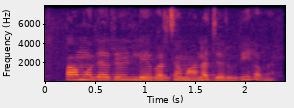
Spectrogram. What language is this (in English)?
Chhattisgarhi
